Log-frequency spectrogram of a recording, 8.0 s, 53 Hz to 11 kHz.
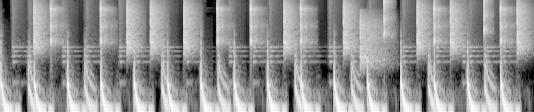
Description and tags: flipside-techno-05
A techno loop with something that sounds like a brushed synthetic snare, claps and finger snaps and funky kicks added.
techno, spaced, loop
